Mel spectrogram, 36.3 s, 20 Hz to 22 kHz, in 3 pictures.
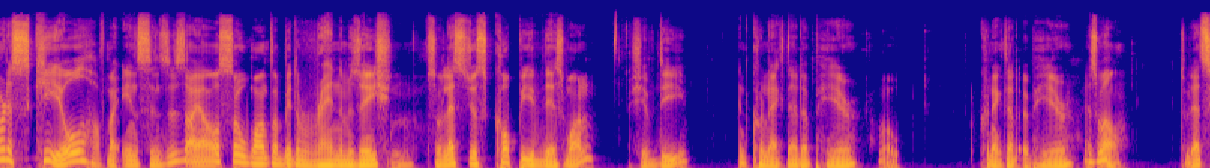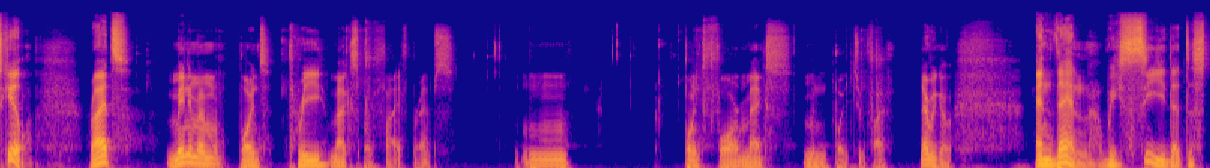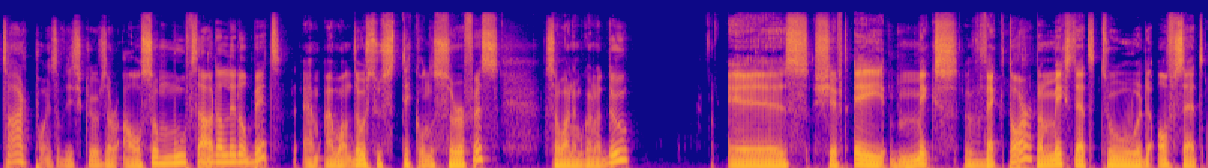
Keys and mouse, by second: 0.6 shift+middle click, 1.1 shift+middle click, 1.6 shift+middle click, 2.4 click, 2.6 click, 3.2 typing, 3.6 middle click, 4.5 middle click, 5.1 click, 5.7 middle click, 6.2 shift+d, 6.6 middle click, 7.1 g, 8.9 ctrl+z, 9.1 ctrl+z, 9.6 g, 11.1-11.9 drag, 13.3-15.6 drag, 16.8-18.9 drag, 19.6-20.6 drag, 23.0 shift+middle click, 24.1 shift+middle drag, 26.1 shift+middle click, 26.9 shift+middle click, 29.2-30.1 drag, 31.7 shift+middle click, 32.0-32.3 typing, 35.0 middle click, 35.6 middle click.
